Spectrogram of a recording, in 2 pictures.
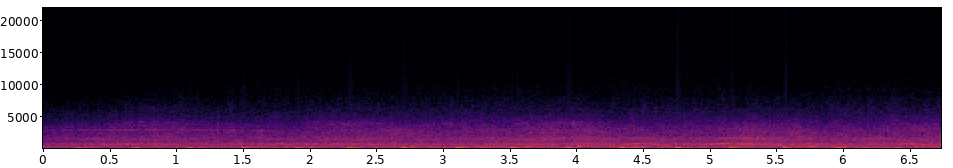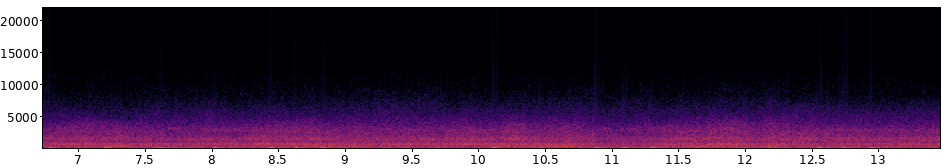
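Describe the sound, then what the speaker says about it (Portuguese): A stadium crowd at the 2002 World Cup semi-final between Brazil and Turkey chants 'Turquia' over and over, a loud massed roar with a steady rhythmic beat of pulses throughout. "a torcida gritando Turquia"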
